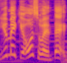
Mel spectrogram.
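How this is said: It is said in an imitated Chinese accent.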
